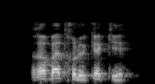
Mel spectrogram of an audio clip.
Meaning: to shut (someone) up; to pull (someone) down a peg, to put (someone) in their place
- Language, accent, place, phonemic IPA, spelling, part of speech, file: French, France, Lyon, /ʁa.ba.tʁə l(ə) ka.kɛ/, rabattre le caquet, verb, LL-Q150 (fra)-rabattre le caquet.wav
